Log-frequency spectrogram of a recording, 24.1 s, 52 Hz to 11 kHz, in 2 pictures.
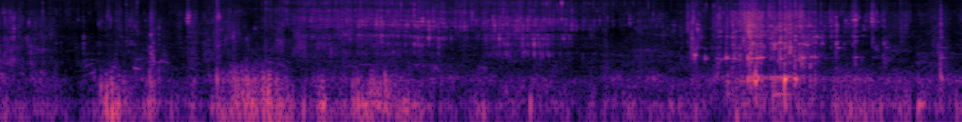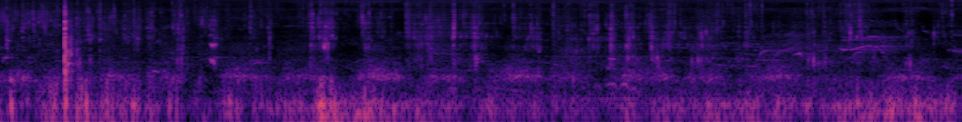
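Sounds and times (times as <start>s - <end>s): water and fish sloshing in basin: 0.0s - 24.0s
water poured into metal pot: 2.4s - 13.9s.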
